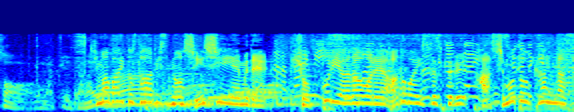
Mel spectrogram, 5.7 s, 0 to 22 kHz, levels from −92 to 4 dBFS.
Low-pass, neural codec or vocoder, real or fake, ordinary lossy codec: 7.2 kHz; none; real; none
